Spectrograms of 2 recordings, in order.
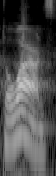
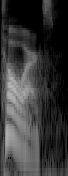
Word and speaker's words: towards: Pas towards, non, towards. Accent unique sur la première syllabe, vous l'avez compris, chers amis.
